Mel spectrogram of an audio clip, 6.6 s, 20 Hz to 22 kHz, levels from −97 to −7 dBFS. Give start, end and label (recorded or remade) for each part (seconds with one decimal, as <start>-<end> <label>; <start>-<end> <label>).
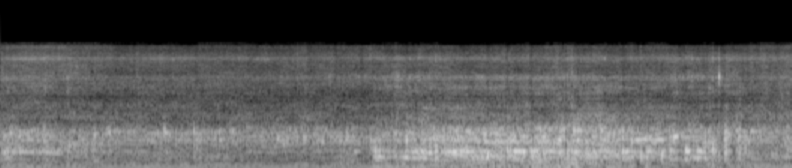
0.0-6.6 remade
